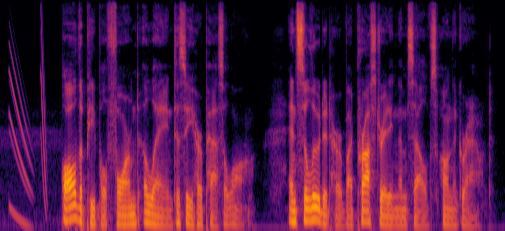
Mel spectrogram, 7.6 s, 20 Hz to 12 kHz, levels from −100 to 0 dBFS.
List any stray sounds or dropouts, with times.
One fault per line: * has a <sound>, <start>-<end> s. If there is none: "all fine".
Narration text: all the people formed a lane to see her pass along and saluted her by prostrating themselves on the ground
* has a chirp, 0.1-0.7 s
